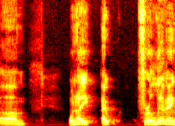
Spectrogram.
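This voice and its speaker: This man has a dark, mellow tone at a medium pitch. His pitch varies an ordinary amount. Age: 60s. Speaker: hunting dog judge and podcast host. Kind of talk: casual chat. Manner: chatty.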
